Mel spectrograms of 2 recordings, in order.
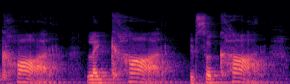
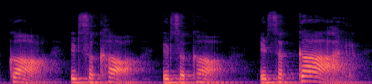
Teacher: For example, in the word car, C-A-R, car, Americans say it with a strong R sound like car, it's a car. But in British English, the R is softer, so it sounds more like car, it's a car, it's a car, it's a car.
